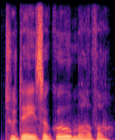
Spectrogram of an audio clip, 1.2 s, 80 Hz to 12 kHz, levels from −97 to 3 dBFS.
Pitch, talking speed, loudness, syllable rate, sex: 155 Hz, 210 wpm, -14 LUFS, 5.9 syllables/s, female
